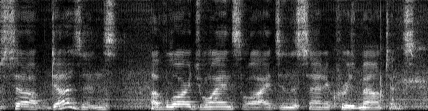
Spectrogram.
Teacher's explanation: I would put more stress and raise the tone in the word dozens because that's a number and it's important to set off dozens of large landslides in the Santa Cruz Mountains.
